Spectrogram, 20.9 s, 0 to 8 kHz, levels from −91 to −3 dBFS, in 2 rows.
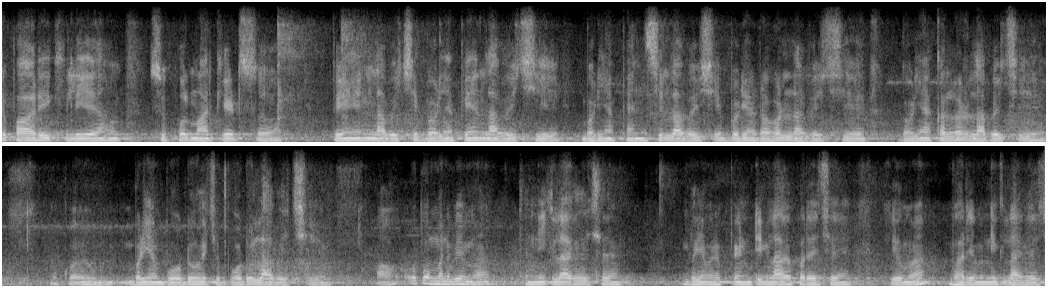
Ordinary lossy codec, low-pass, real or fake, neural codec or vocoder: Opus, 16 kbps; 7.2 kHz; real; none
